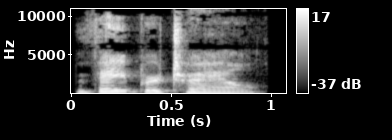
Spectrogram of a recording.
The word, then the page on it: vapour-trail: American English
